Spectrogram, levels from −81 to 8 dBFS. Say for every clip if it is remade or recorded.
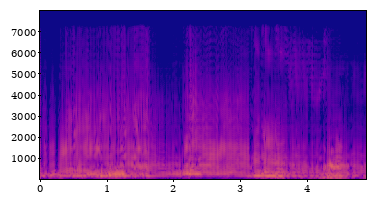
remade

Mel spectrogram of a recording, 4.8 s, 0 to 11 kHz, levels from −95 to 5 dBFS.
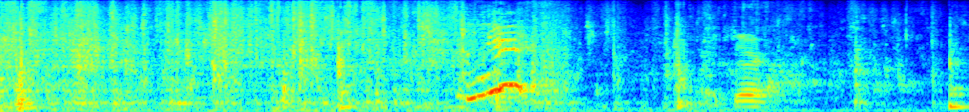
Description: remade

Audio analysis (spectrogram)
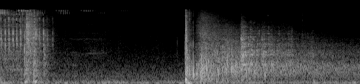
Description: recorded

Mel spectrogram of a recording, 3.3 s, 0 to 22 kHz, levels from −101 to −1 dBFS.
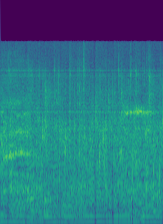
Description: remade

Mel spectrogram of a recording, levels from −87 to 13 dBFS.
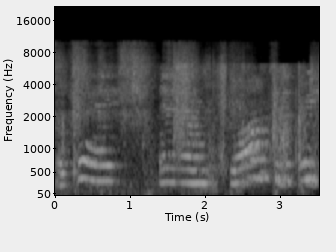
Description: recorded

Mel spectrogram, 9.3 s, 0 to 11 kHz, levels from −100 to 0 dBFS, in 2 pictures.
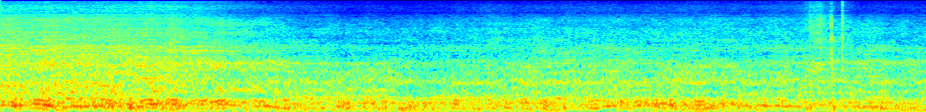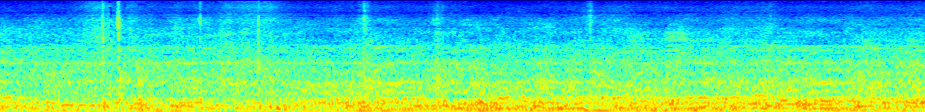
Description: remade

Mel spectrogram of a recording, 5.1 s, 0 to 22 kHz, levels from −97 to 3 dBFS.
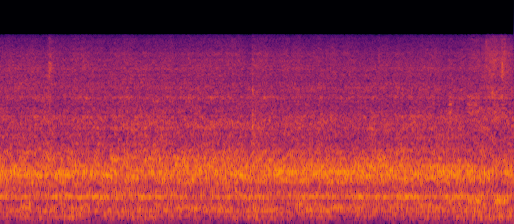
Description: remade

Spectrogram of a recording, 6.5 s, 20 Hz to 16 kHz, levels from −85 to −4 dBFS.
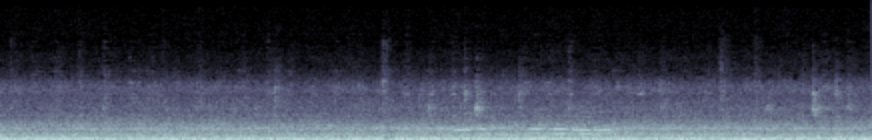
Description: recorded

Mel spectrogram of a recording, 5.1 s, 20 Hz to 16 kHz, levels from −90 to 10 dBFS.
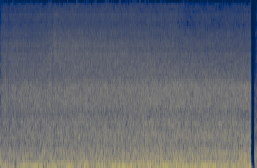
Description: recorded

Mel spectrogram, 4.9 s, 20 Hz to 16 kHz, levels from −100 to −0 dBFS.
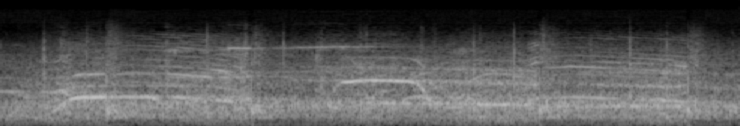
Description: recorded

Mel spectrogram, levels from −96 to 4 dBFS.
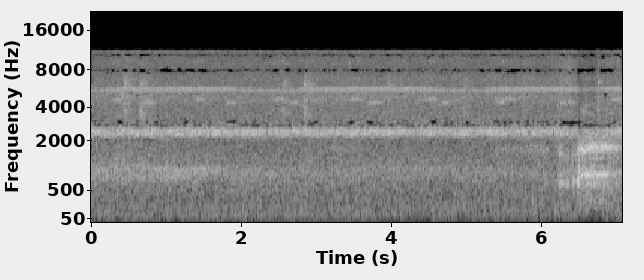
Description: recorded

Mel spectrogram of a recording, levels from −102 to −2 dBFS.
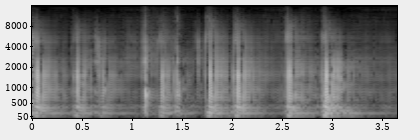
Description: remade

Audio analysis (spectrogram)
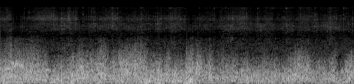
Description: recorded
